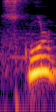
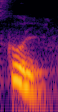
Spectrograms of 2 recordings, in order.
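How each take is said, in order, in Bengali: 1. শব্দটি তার আদর্শ রূপে উচ্চারিত হয়েছে। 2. শব্দটি উচ্চারণে ধ্বনি পরিবর্তিত হয়েছে। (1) "স্কুল কথাটি উচ্চারণ করতে গিয়ে" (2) "আমরা বলে ফেলি"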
